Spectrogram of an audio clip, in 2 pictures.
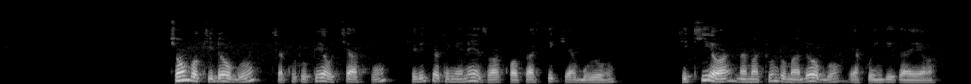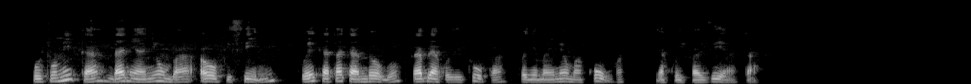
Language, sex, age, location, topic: Swahili, male, 25-35, Dar es Salaam, government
